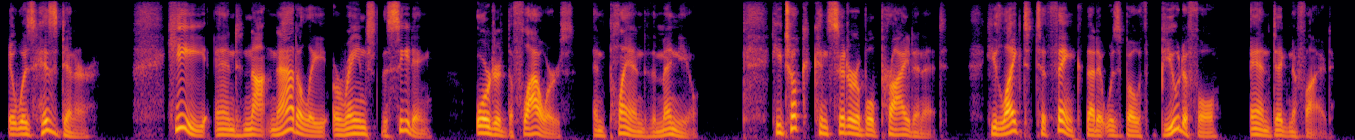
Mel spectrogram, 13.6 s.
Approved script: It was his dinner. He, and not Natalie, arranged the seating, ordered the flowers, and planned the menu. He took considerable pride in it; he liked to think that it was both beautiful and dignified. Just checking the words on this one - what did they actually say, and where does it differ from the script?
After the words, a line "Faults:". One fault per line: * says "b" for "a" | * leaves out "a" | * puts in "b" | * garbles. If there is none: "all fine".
It was his dinner. He, and not Natalie, arranged the seating, ordered the flowers, and planned the menu. He took considerable pride in it; he liked to think that it was both beautiful and dignified.
Faults:
all fine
